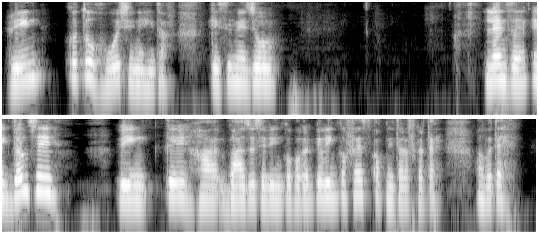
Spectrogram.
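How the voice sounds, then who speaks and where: A woman's voice: fairly high pitch, steady tone, fairly quick, gravelly, darkish tone, no echo. A woman casually narrating a story in a dramatic way that repeats itself. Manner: repetitive, dramatic retelling. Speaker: fanfiction storyteller.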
